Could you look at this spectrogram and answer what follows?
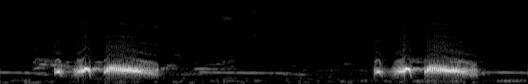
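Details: Two phrases from a female spotted dove calling to stimulate males come about three seconds apart. Each has stuttered short notes and a long husky coo, with a faint steady tone between them.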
